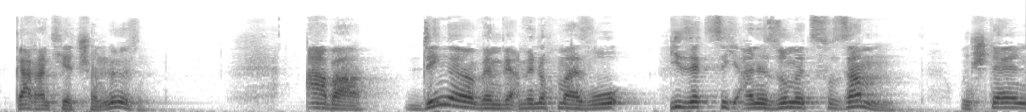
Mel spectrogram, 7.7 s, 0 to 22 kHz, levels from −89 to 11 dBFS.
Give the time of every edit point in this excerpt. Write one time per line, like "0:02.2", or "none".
0:03.9
0:04.4
0:05.0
